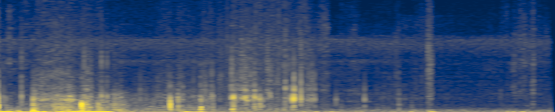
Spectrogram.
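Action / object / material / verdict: scrape / reformed gym chalk block / chalk / none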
